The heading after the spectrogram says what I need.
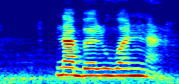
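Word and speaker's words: نبلونّ: Karena ada huruf ba bertanda sukun di tengah kalimat yang cara membacanya adalah huruf ba dipantulkan secara ringan. Contohnya nabeluanna dengan ba terdengar memantul.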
